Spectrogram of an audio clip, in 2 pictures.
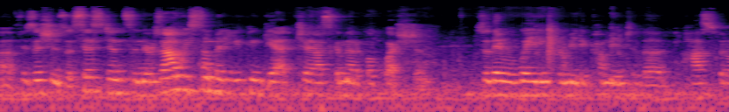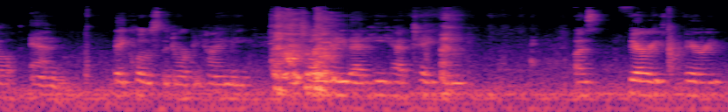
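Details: Adult woman; typical speech.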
